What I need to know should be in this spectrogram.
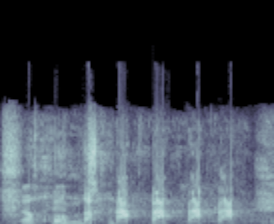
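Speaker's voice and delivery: put-on a pastor laughing cruelly at the boy begging for help; gloating laugh. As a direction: laugh at the boy's plea for protection. Pastor gloats over captured boy.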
